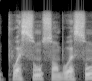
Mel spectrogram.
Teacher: l'important c'est de laisser l'air passer aussi par le nez. H un peu comme quand on freedonne, sentir cette petite vibration dans le nez. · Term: le son nasal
